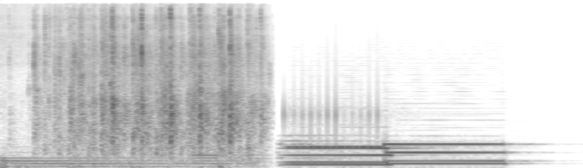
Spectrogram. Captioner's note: applause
